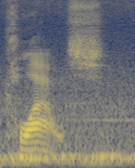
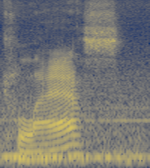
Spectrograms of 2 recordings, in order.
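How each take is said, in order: First: The vowel sounds like the 'ow' in 'house'. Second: The vowel sounds like the 'a' in 'class'. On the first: This is how people locally have always said it. "we've always called it Klaus" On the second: This is how others, such as the maker, say it. "they call it class"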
